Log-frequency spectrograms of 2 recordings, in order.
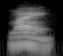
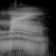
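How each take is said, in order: Both takes have the same delivery.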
